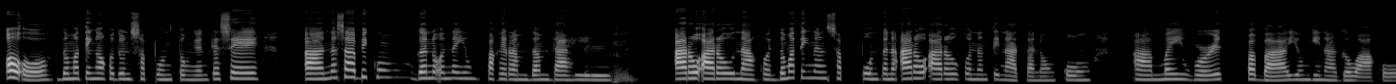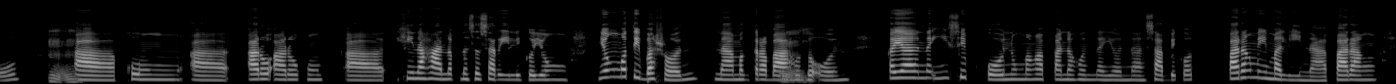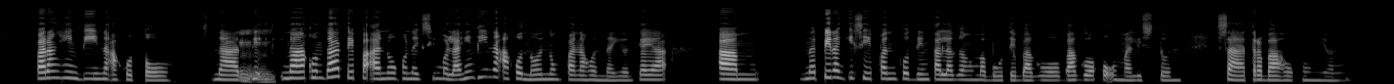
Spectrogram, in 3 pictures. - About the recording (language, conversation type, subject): Filipino, podcast, Paano mo malalaman kung panahon na para umalis sa trabaho?
- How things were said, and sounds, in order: in English: "worth"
